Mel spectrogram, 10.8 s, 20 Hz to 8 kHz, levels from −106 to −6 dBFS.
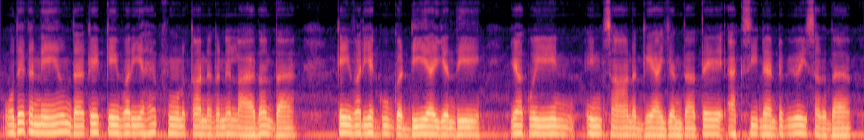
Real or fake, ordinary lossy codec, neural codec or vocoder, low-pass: fake; none; codec, 16 kHz, 4 kbps, FunCodec, trained on LibriTTS, 50 frames a second; none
